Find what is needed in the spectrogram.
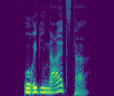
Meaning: inflection of original: 1. strong/mixed nominative masculine singular superlative degree 2. strong genitive/dative feminine singular superlative degree 3. strong genitive plural superlative degree
- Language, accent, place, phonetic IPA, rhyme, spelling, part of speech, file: German, Germany, Berlin, [oʁiɡiˈnaːlstɐ], -aːlstɐ, originalster, adjective, De-originalster.ogg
